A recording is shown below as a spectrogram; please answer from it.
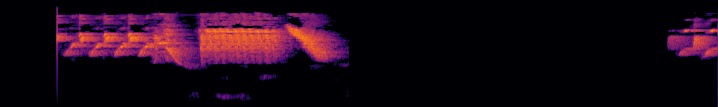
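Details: Male European goldfinch singing to instruct a young goldfinch: rapid tinkling twitter, then a harsh buzzy stretch and a falling slurred note, pause, and the twitter resuming.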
